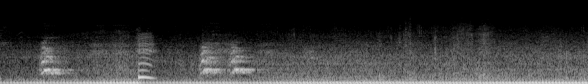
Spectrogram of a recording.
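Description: A vehicle's engine idles steadily, heard from inside the cabin as a low hum. It is broken in the first half by a few short vocal calls.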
